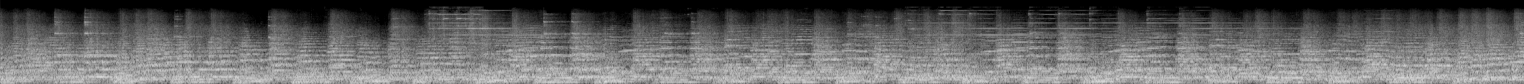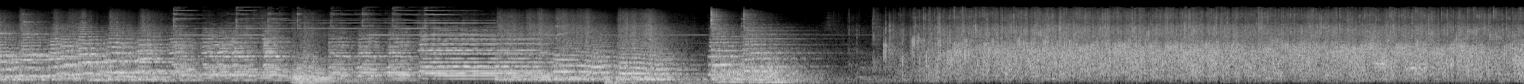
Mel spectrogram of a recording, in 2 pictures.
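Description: Community concert band, brass prominent over woodwinds, playing a piece through to its end with a few short final chords. About 24 seconds in, the music stops and the audience applauds.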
